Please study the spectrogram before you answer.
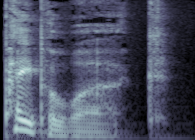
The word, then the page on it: paperwork: British English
